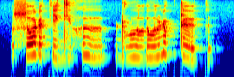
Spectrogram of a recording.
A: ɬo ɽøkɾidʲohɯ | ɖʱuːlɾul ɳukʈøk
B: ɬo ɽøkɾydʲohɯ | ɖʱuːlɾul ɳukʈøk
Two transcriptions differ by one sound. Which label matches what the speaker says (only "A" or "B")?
A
